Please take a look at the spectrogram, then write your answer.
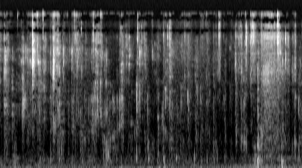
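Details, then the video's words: Chewing and biting from Lilo, a golden retriever puppy working through raw chicken and sockeye salmon, with wet slurps, scattered crunches and a few louder bone snaps against a low room hum. "Golden Retriever Puppy Raw Dinner : Chicken Drumstick & Thigh , Sockeye Salmon ASMR EATING"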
